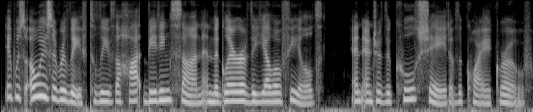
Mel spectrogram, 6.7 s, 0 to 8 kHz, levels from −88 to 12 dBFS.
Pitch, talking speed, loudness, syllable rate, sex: 195 Hz, 245 wpm, -17 LUFS, 5.8 syllables/s, female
